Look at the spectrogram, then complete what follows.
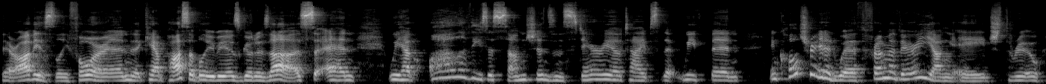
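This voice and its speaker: American woman, interview guest; earnest, animated, emphatic conversational read. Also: medium pitch, normal speed, hardly any pauses. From United States. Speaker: guest, author and speaker.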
